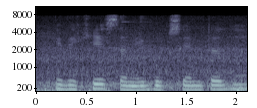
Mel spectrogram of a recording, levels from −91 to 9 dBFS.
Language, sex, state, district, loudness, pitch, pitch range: Hindi, female, Uttar Pradesh, Deoria, -26 LUFS, 155 Hz, 150-170 Hz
